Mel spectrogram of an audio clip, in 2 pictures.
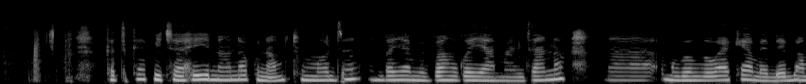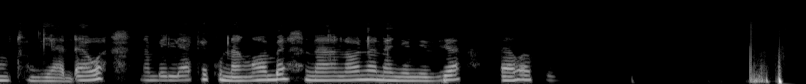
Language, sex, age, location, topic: Swahili, female, 50+, Nakuru, agriculture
